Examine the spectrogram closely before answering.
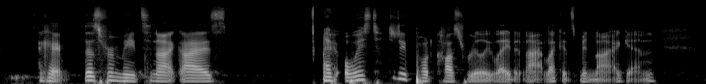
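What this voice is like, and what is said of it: Tired, low-energy voice. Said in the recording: “I sound a bit tired,”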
